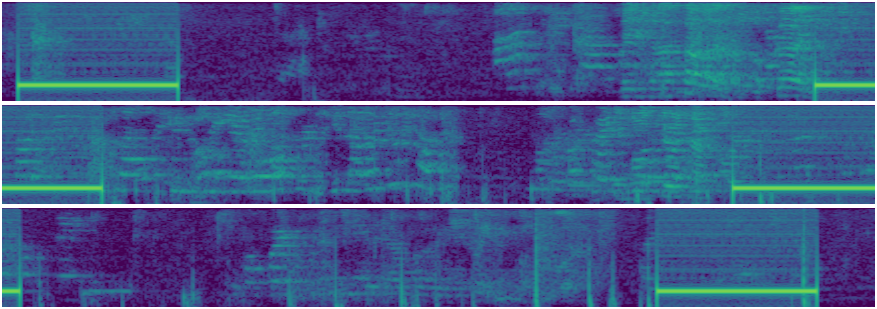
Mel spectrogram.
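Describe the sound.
Telephone call-progress tones sound while a call is being placed: four steady one-second beeps come at even intervals, with a voice talking in the gaps between them.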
